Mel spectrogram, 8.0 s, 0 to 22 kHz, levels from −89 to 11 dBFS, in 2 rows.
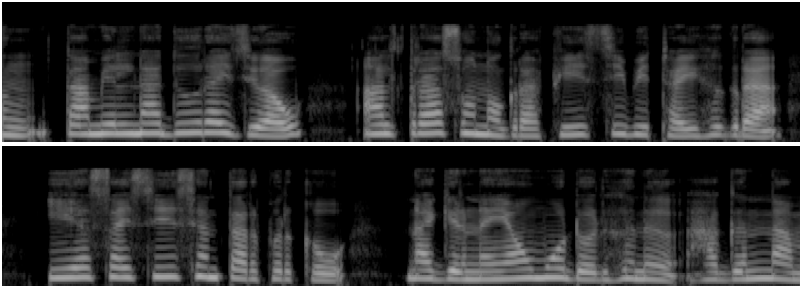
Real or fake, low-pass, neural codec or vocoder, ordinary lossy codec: real; 10.8 kHz; none; none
